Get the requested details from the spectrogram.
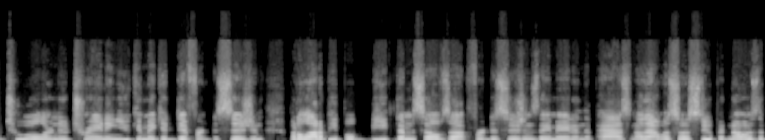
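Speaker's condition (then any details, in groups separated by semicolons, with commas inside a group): No condition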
